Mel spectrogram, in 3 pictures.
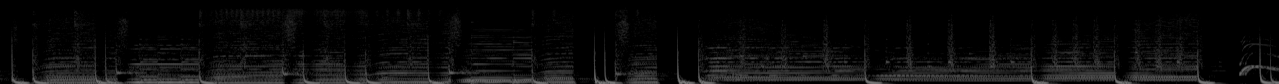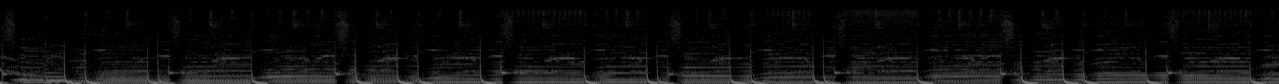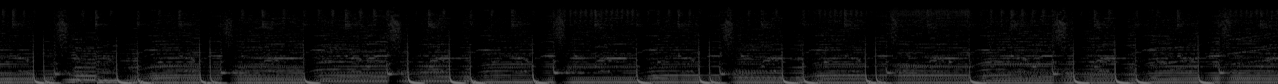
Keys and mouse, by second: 0.5 ctrl+space, 0.7 ctrl+click, 1.0-1.7 ctrl+space, 3.2-3.8 drag, 10.2-10.8 alt+drag, 12.9-13.6 ctrl+space, 13.4 ctrl+click, 13.5 ctrl+space, 14.1 space, 17.9 click, 20.4 click, 21.1 ctrl+space, 21.3-22.2 ctrl+click, 21.7 ctrl+space, 22.3 space, 22.3-22.9 click, 24.0 right click, 25.4-28.5 drag, 29.8 ctrl+g, 30.3 ctrl+space, 30.4-31.0 ctrl+click, 32.0-34.6 drag, 35.3 ctrl+space, 35.4-36.0 ctrl+click, 36.4 ctrl+space, 36.5-37.1 ctrl+click, 36.9 ctrl+space, 38.3 space.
